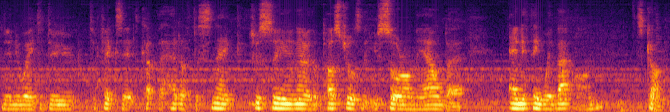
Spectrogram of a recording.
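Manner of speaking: grim in-character warning. Acted. Character warning companions about the pustules, grim and quiet. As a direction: give a soft, grim warning.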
